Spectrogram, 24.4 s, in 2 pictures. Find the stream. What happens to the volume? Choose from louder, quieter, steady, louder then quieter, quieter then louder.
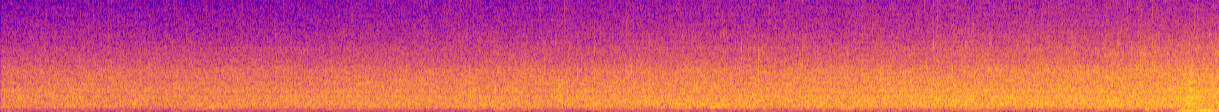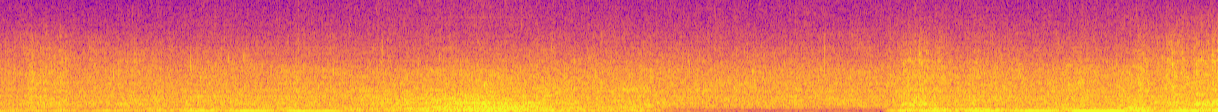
louder.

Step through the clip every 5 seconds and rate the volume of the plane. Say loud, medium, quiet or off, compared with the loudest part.
off, off, medium, loud, loud.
